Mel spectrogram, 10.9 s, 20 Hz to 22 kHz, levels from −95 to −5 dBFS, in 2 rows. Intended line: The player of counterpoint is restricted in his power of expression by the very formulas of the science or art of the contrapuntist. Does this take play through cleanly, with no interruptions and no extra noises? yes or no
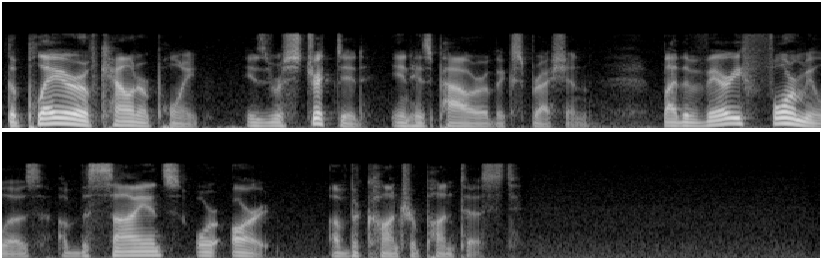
yes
